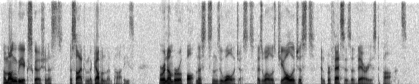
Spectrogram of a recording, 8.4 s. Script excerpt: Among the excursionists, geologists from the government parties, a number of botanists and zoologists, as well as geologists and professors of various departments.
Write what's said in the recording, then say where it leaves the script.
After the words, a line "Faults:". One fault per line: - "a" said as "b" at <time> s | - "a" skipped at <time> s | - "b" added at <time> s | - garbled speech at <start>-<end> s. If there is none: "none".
Among the excursionists, aside from the government parties, were a number of botanists and zoologists, as well as geologists and professors of various departments.
Faults:
- "geologists" said as "aside" at 1.4 s
- "were" added at 3.2 s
